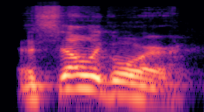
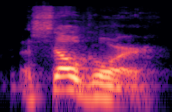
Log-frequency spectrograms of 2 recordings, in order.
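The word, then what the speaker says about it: Accelgor: Aseligore. Aselgore. Don't add another syllable in there.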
